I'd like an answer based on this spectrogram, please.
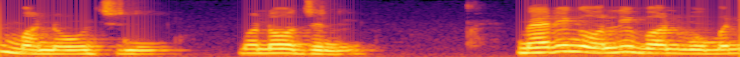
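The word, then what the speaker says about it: monogamy: देखिए वर्ड देखिए, इसका प्रोनाउंसिएशन है मनोजनी, मनोजनी।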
